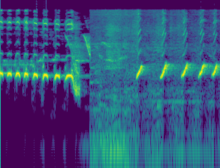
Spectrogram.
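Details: White-rumped shama kept in a cage, played to stir other birds into song: a quick series of repeated whistled notes, a sweeping slur, then a muffled rustle and several short rising whistles at regular intervals.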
